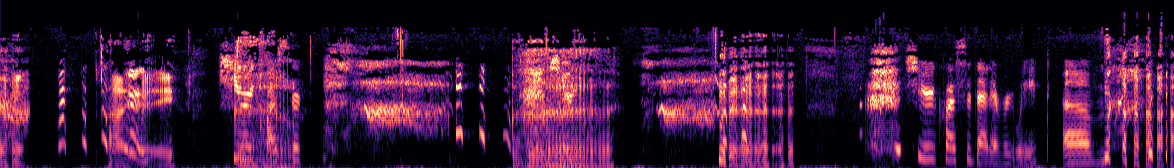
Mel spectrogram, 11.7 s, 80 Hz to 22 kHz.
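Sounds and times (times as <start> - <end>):
person imitating an animal growl: 0.0 - 0.3, 1.0 - 1.8, 2.4 - 3.0, 5.1 - 6.2, 7.0 - 8.0
speech: 0.0 - 0.4, 1.0 - 3.6, 5.1 - 6.2, 7.2 - 11.7
laughter: 0.0 - 9.1, 11.0 - 11.7
breaths: 8.0 - 9.1.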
